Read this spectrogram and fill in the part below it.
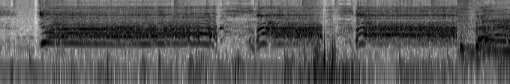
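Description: A person imitates a Dragon Ball Z Super Saiyan power-up yell, giving loud, strained screams in several long bursts separated by brief breaths, close to the mic.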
